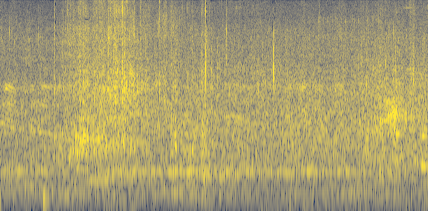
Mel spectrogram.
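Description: Water splashing and sloshing at the edge of an orca pool, loudest about a second in and again near the end, over a faint steady hum.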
